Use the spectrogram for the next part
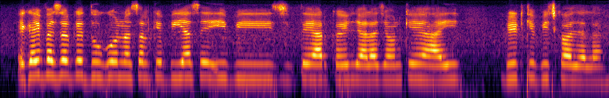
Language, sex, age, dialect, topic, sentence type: Bhojpuri, female, 18-24, Southern / Standard, agriculture, statement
